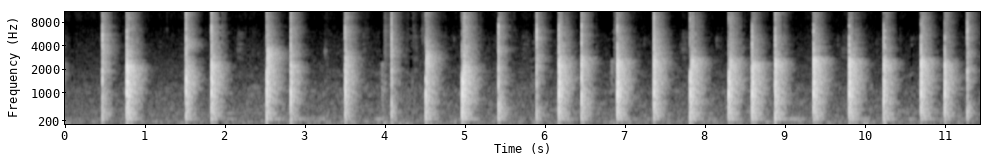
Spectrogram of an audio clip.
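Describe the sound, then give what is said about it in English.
Sharp hand claps tap out the rhythm of a theme song, about two dozen crisp, loud strikes in uneven patterned groups, some quick pairs and some spaced pauses, with no talking over them. “Wait, can you clap out the Not a Scratch theme song?”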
